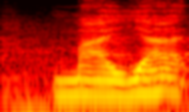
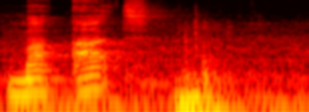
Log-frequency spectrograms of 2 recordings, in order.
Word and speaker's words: Ma'at: She was trying to tell her that it's not Mayot, Mayot, that is Ma'at.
